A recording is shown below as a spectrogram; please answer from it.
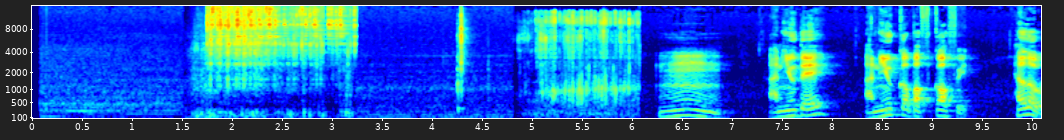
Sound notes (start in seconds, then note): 1.6 coffee beans clink; 4.8 coffee trickles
